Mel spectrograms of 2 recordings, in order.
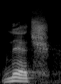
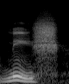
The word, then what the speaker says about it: niche: by the way again it's niche not niche because niche rhymes with rich so you could be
